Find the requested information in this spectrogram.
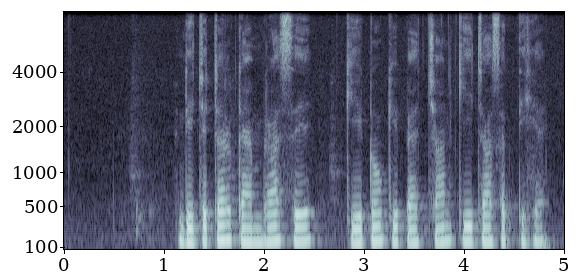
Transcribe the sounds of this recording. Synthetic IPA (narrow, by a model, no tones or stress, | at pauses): ɖɪd͡ʒɪʈəlkɛːmɾase | kiːʈõkipɛːt͡ʃaːnkid͡ʒaːsɐk̚t̪iɦɛː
